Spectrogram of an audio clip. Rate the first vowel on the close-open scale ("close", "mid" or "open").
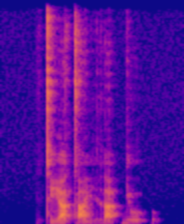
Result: close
